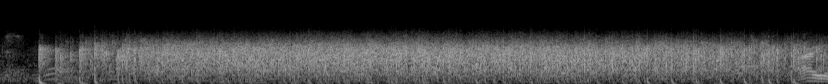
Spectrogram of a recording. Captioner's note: applause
